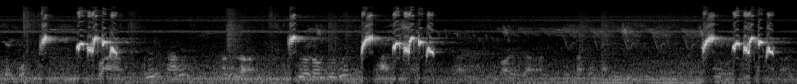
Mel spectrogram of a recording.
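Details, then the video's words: Red-whiskered bulbul morning song, several bright whistled bursts of rapid rising and falling notes, some single upslurs, spaced irregularly, with soft warbling and chirps from other birds behind. "Luyện giọng chào mào hót sáng hay nhất để luyện má trắng"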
